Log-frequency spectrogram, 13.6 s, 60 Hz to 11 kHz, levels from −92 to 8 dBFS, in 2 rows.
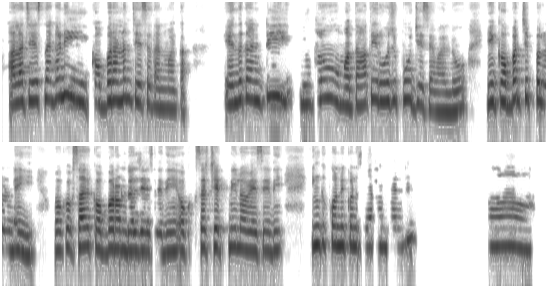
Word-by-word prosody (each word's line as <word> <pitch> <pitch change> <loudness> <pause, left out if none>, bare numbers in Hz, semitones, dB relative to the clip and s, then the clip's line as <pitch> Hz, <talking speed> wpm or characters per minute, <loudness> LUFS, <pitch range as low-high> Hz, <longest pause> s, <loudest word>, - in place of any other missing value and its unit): అలా 265 +2 +5
చేసినా 285 +2 +1
గానీ, 335 +2 +4 0.3
కొబ్బరన్నం 285 +4 +3
చేసేదనమాట. 215 -5 -3 0.6
ఎందుకంటే, 290 +3 +1 0.4
ఇంట్లో 270 +5 -3 0.2
మా 235 - +6
తాతయ్య 250 +5 0
రోజూ 275 +1 +1
పూజ్జేసేవాళ్ళు. 205 -8 -1 0.4
ఈ - - +6
కొబ్బరి 280 +2 +5
చిప్పలుండేయి. 240 -8 0 0.3
ఒక్కొక్కసారి 255 +2 +3
కొబ్బరుండలు 235 -1 +4
చేసేది, 215 0 -2
ఒక్కొక్కసారి 250 +3 -3
చట్నీలో 255 -1 0
వేసేది. 225 +1 -1 0.4
ఇంక 280 0 +3
కొన్ని 275 -1 +4
కొన్ని 265 -1 0
సార్లు 260 +1 -5
ఏంటంటే 265 +7 -6 1.0
ఆ! 260 -3 -2
255 Hz, 115 wpm, -24 LUFS, 230-280 Hz, 1.0 s, మా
